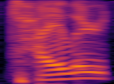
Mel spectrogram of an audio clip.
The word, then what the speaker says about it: Tyler: Yeah, my name is Tyler, T-Y-L-E-R, and I'm calling with Cardiff. It's spelled C-A-R-D-I-F-F, as in Frank, Frank.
